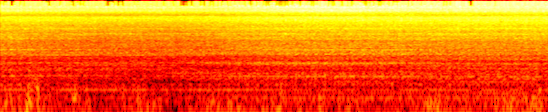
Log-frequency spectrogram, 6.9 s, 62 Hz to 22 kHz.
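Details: 2005 Ford Crown Victoria Police Interceptor P71, 4.6L V8 with heavy-duty cooling system, hood open: smooth, even idle with a steady hum and fan whoosh, no ticks, knocks or stumbles; healthy.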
